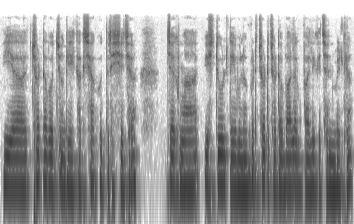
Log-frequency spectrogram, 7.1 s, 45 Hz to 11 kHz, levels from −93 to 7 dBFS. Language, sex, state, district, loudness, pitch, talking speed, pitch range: Garhwali, male, Uttarakhand, Tehri Garhwal, -22 LUFS, 115 Hz, 145 wpm, 110-120 Hz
